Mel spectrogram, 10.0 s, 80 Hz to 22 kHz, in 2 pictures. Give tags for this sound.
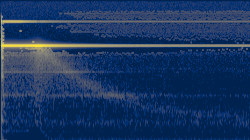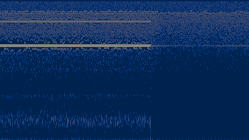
analogue cs80 C9 ddrm

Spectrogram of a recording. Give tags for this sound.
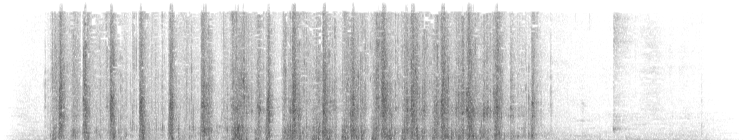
belgium cityrings

